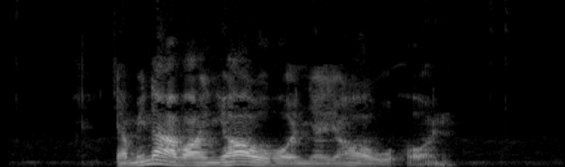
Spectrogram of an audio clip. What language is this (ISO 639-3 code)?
fin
